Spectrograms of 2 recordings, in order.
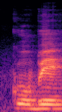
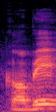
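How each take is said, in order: First: কবে said as "kobe"; closed "ko" opening কবে; close o vowel. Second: কবে said as "kɔbe"; open vowel. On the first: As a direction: say কবে with a rounded o, "koh-be". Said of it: "কইবে থেকে হওয়ার কথা ছিল". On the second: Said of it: "কিন্তু আমরা বলি". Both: Shown as a demonstration.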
